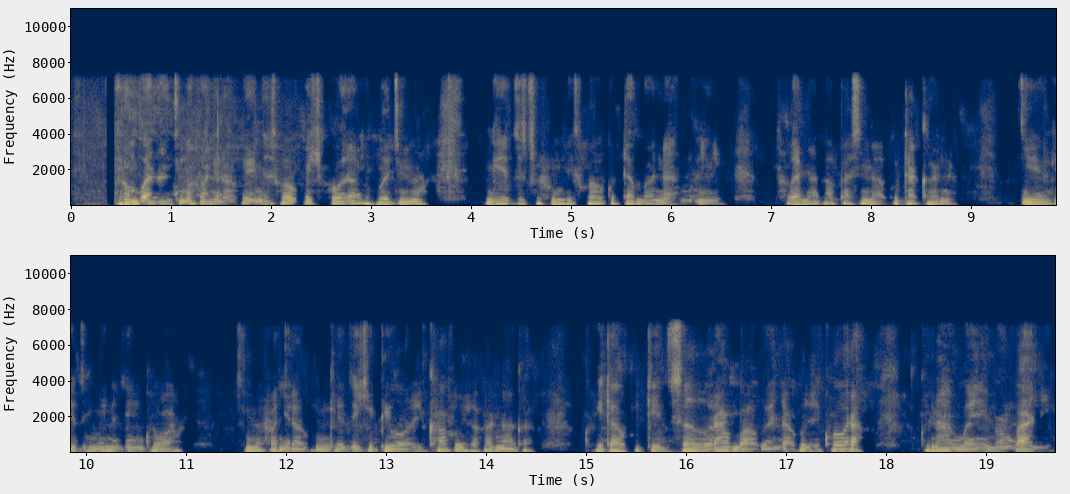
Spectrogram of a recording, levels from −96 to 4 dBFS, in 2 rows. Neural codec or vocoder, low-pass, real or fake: codec, 16 kHz, 4 kbps, X-Codec, HuBERT features, trained on general audio; 7.2 kHz; fake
